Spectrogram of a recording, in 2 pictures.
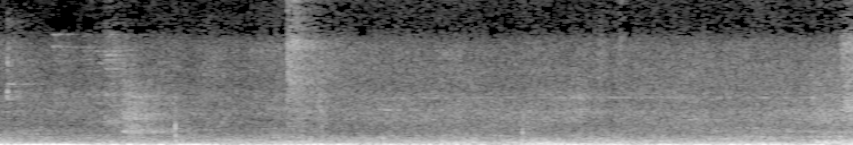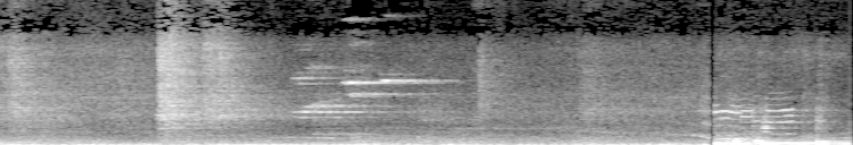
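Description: Small electric go-karts hum along a track nearby.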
